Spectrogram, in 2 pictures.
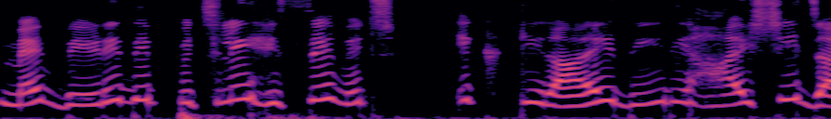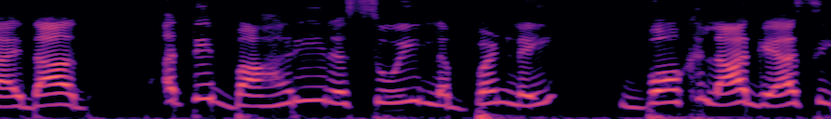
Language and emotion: Punjabi, surprised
